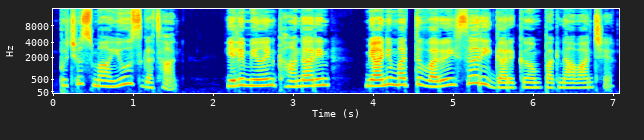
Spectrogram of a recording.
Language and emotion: Kashmiri, sad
